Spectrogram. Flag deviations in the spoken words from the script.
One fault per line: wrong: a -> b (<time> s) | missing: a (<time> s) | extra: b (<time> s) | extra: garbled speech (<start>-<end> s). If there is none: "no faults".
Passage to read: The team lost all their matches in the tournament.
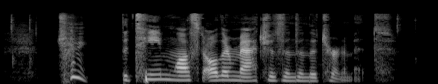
extra: in (3.0 s)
